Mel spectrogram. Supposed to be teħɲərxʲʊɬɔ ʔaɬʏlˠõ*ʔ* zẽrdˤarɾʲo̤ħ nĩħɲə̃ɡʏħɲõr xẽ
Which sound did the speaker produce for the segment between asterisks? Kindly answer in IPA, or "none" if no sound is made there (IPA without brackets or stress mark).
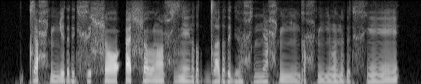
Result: ħ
